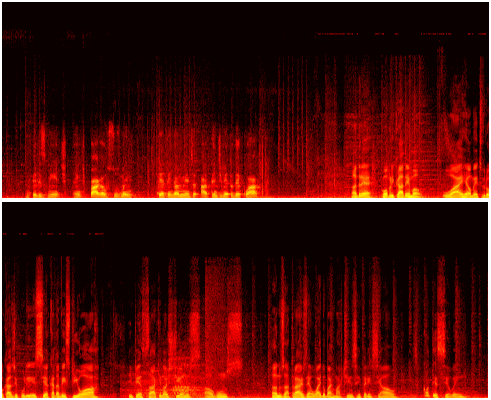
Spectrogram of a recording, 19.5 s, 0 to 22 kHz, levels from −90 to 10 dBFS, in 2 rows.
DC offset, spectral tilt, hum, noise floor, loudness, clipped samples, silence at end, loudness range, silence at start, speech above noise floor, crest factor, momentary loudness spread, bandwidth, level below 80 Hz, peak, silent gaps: under 0.1%; -7 dB/octave; none; -52 dBFS; -24 LUFS; under 0.1%; 0.05 s; 6 LU; 0.2 s; 28 dB; 20 dB; 15 LU; 14 kHz; -48 dBFS; -6 dBFS; none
